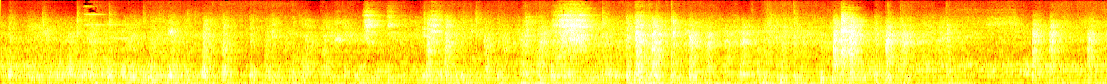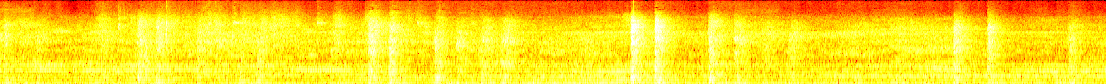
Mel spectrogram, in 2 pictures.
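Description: Inside a Kintetsu local train car while it runs: a steady rumble with irregular clacks of the wheels over the rail joints. Near the end the train is pulling into a station.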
